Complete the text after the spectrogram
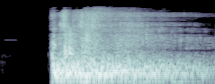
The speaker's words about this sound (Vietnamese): Trong hư không tiếng nổ mạnh vang lên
